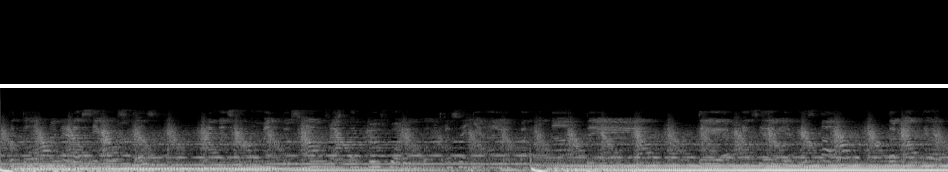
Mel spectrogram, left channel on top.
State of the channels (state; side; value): silent; left; digital silence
